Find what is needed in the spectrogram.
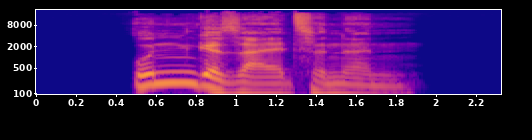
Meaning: inflection of ungesalzen: 1. strong genitive masculine/neuter singular 2. weak/mixed genitive/dative all-gender singular 3. strong/weak/mixed accusative masculine singular 4. strong dative plural
- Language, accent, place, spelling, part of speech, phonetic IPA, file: German, Germany, Berlin, ungesalzenen, adjective, [ˈʊnɡəˌzalt͡sənən], De-ungesalzenen.ogg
